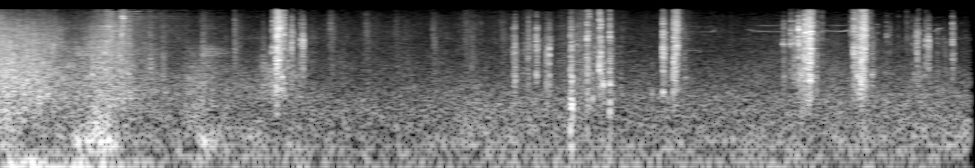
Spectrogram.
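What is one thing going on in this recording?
Footsteps patter on rock and grass.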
